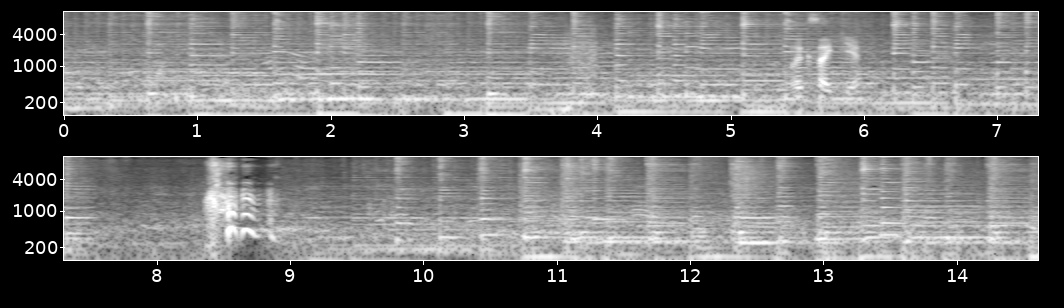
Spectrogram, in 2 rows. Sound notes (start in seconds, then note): 8.4 laughs; 10.5 bright music continues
